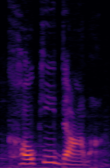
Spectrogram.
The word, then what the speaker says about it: kokedama: Okay, this is called a kokedama.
